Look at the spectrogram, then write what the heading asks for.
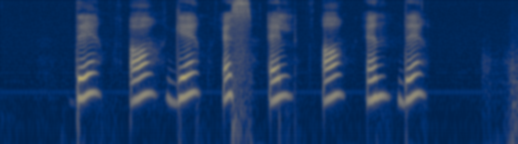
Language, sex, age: Norwegian, female, 24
